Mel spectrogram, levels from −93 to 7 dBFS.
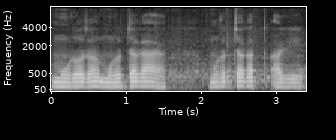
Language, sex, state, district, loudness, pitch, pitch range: Chakma, male, Tripura, Dhalai, -17 LUFS, 115 Hz, 110-120 Hz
